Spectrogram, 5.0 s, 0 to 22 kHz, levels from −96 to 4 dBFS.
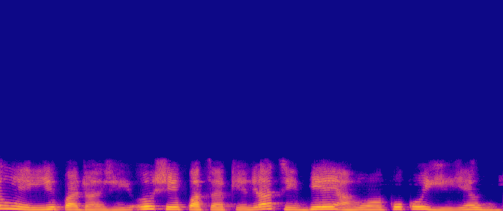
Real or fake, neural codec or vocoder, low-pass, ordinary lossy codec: fake; codec, 24 kHz, 0.9 kbps, WavTokenizer, medium music audio release; 5.4 kHz; none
